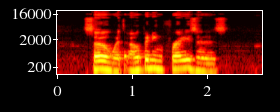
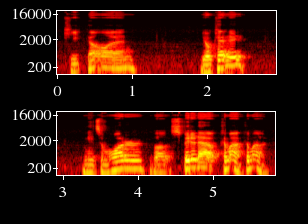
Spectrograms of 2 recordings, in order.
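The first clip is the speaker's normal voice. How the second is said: lightly voiced, higher, coaxing listener; impatient listener; 5 semitones higher than usual. Listener urging the speaker to finish, mildly impatient. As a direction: nudge them to finish the sentence. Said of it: "they're gonna look at you like".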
